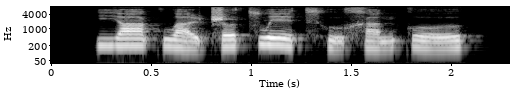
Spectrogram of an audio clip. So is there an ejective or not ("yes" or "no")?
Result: no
